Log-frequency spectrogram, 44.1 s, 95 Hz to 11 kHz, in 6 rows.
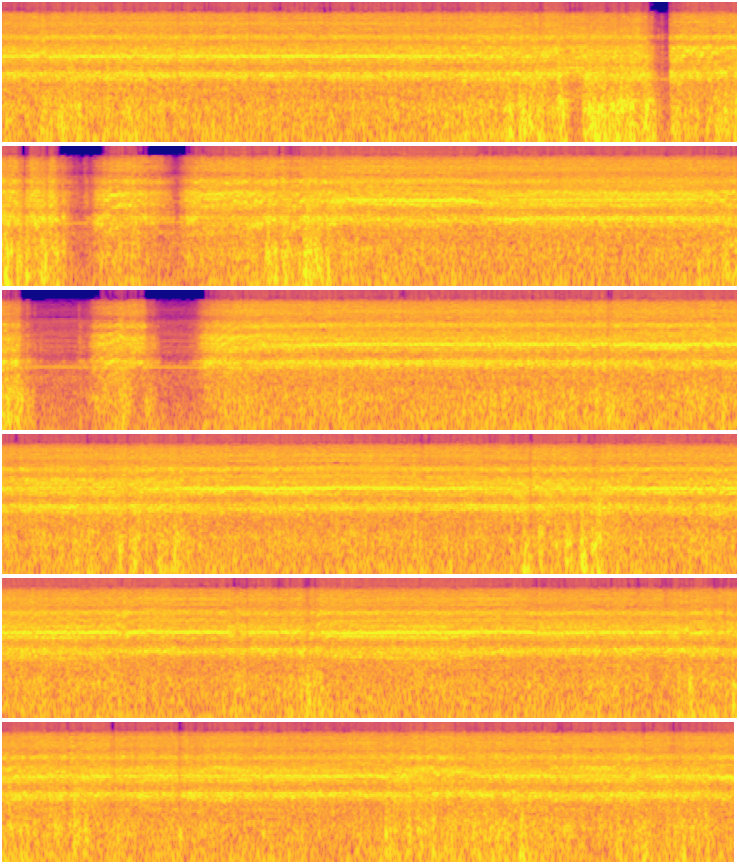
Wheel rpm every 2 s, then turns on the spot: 230, 230, 240, 190, 90, 210, 210, 110, 120, 230, 230, 220, 220, 230, 210, 220, 220, 230, 230, 220, 250, 230.
14-16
